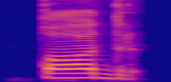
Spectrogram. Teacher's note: এখানে অক্ফ করার কারণে উচ্চারণটা কেমন হবে খেয়াল করুন। কদ্র, রর আওয়াজটা লাস্টে একটু ভাসবে। কদ্র, ফি লাইলাতিল কদ্র, ফি লাইলাতিল কদ্র।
